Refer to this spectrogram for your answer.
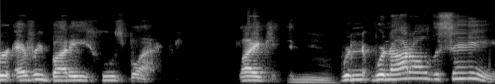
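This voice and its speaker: Using an ordinary speaking voice, a woman at medium pitch speaks at a fairly slow pace with lively intonation. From Arctic Canada. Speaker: architect and entrepreneur. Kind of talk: interview.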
